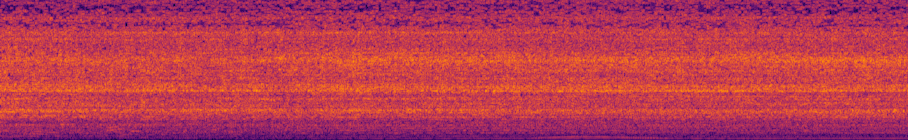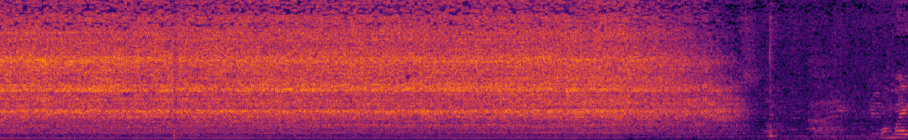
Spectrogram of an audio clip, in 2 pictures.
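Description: A kitchen blender runs loud and close with a steady high whine and a brief pitch wobble, then cuts out abruptly near the end as the motor stalls on too little water.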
